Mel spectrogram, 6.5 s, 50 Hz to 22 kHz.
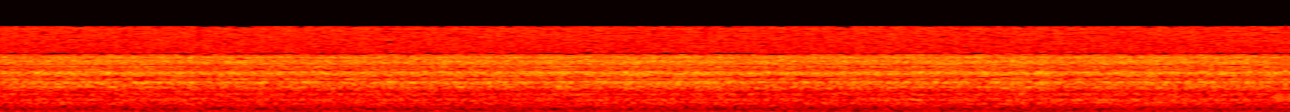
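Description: Steady hiss from a 6-metre SSB receiver tuned to 50.135 MHz upper sideband between transmissions. This is band noise with no readable signal, heard through the narrow voice filter.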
